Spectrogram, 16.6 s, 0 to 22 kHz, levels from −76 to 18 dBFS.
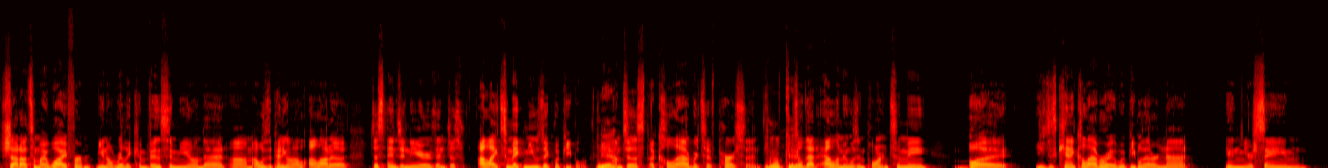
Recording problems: uneven, jittery; strongly; from 1 to 16 s

